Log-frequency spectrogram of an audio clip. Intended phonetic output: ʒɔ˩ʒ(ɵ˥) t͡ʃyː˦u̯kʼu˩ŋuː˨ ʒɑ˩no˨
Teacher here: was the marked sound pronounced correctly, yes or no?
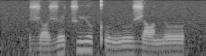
no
